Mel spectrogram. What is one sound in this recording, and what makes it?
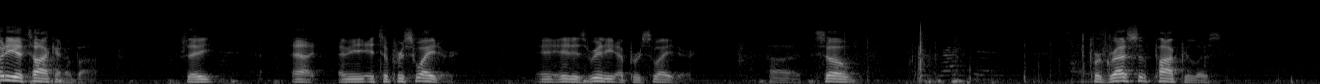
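An elderly man speaks with animation into a microphone, in phrases broken by pauses.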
